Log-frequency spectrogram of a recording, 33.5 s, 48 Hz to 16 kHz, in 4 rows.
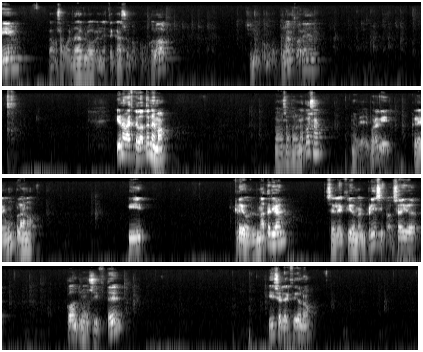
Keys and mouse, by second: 11.4-14.8 middle drag, 14.8 drag, 15.1-15.5 shift+middle drag, 15.5 click, 15.8 shift+a, 17.0-19.8 shift+middle drag, 19.8 right click, 21.5 click, 22.1-22.8 drag, 22.8 right click, 23.1-33.4 middle drag, 27.0 ctrl+shift+t.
